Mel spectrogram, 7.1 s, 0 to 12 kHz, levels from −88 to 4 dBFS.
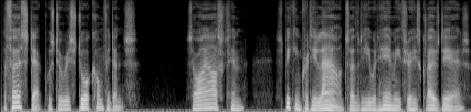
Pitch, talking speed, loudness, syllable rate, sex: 110 Hz, 205 wpm, -19 LUFS, 5.6 syllables/s, male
